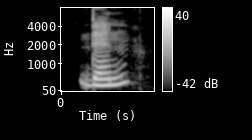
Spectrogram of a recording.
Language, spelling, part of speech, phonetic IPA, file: German, denn, conjunction / adverb, [dɛn], De-denn.ogg
- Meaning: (conjunction) 1. for; because; since 2. than; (adverb) so, then, ever, but, now; used for emphasis or to express interest, surprise or doubt, or in rhetorical questions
